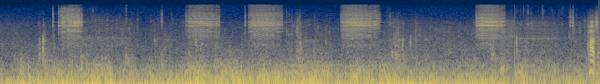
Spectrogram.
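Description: A fishing reel whirring in five short bursts of under a second each, with a big fish on the line and the rod bent hard. Under it is a steady low rumble of wind on the microphone.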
